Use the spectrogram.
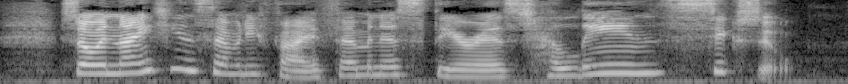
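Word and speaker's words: Hélène Cixous: in 1975 feminist theorist helene sixu i believe is how you pronounce her name she wrote the laugh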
